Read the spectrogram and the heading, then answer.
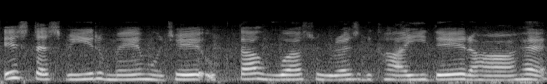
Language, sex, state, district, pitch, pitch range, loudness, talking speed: Hindi, female, Madhya Pradesh, Katni, 225 Hz, 220-235 Hz, -14 LUFS, 120 wpm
